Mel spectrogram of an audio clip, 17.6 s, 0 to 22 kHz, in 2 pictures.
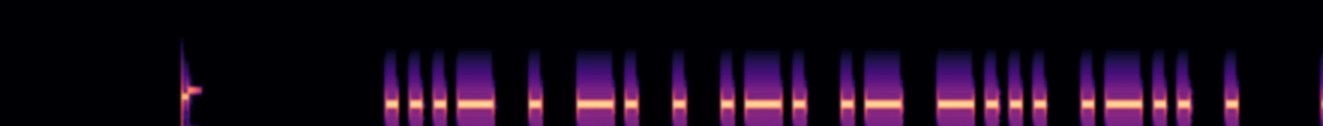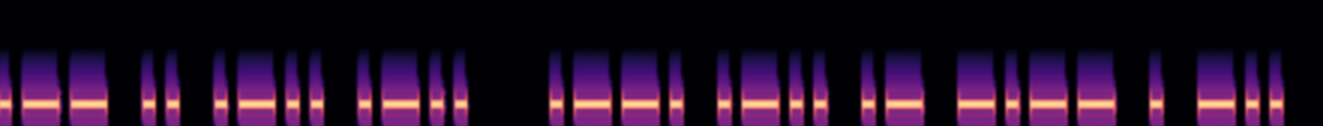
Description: Morse code, heard as a keyed tone, about 16 wpm, 700 Hz. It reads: VENERABLE WILL PLAYED
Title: Pangram Challenge v2 - 15wpm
